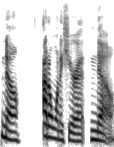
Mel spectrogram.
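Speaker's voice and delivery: ordinary delivery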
